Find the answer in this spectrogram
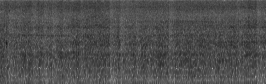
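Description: Small street motorcycle's engine running steadily while riding, with wind rushing over the microphone.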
